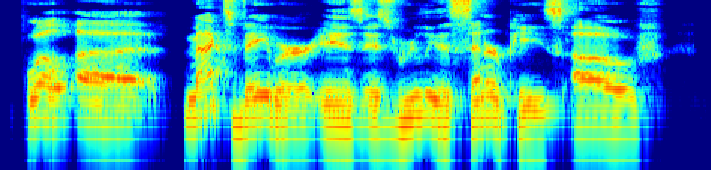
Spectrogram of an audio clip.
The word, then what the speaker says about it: Max Weber: and crucially, his name is pronounced Max Weber. – That's right. Mr. Weber. – But it's spelled Weber.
